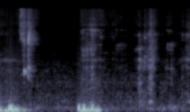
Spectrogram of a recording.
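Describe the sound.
Crisp crunching of sweet beet popcorn being chewed: three short, crackly bursts of mastication separated by quiet pauses, with no talking.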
